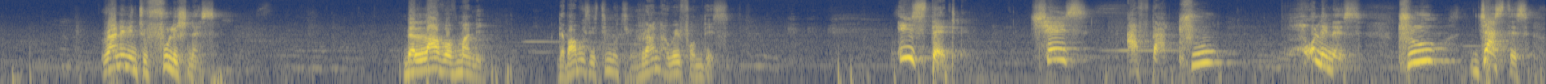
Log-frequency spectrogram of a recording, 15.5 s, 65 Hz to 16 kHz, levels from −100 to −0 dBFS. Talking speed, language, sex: 85 wpm, English, male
